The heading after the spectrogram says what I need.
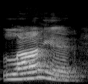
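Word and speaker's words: Lyon: Empire that's where got my nickname from oh pronounced lion I watched Empire when it first started but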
